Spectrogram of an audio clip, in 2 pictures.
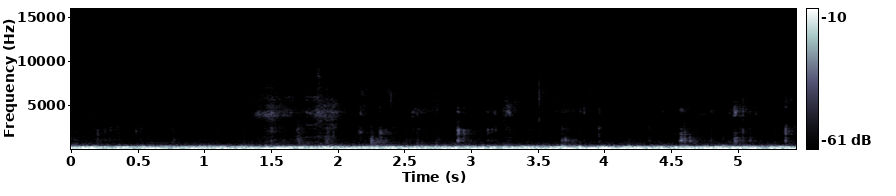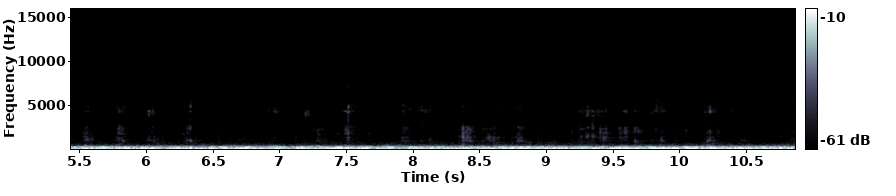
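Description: A man chewing a mouthful of smash burger, with many small soft clicks from his mouth over a steady low background hum.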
